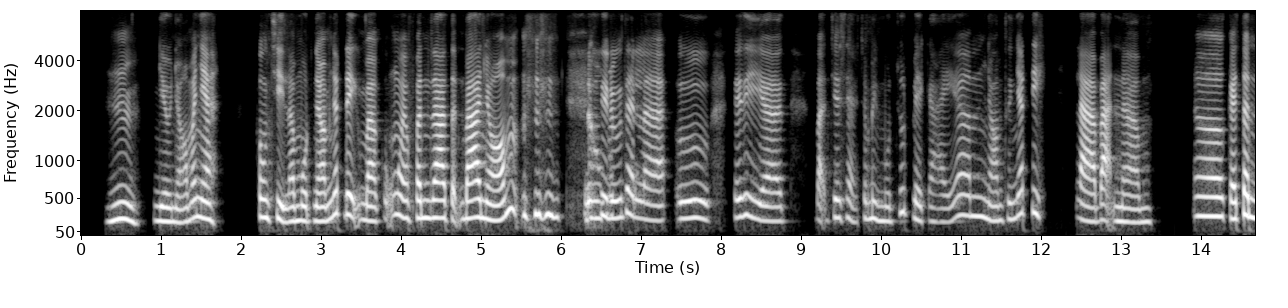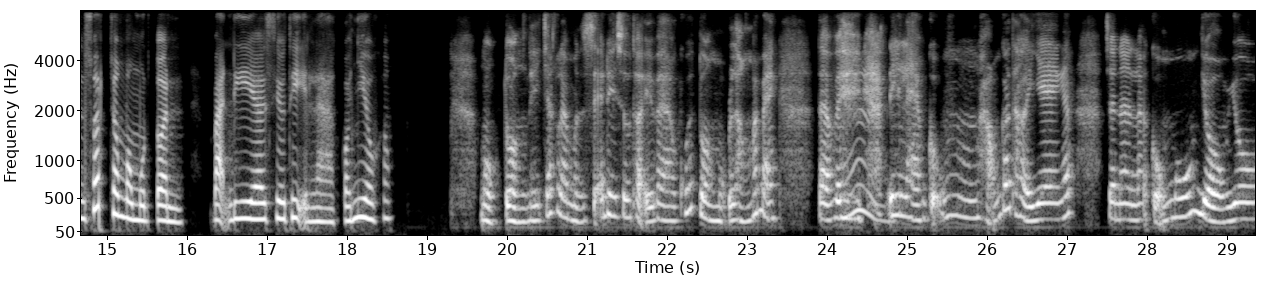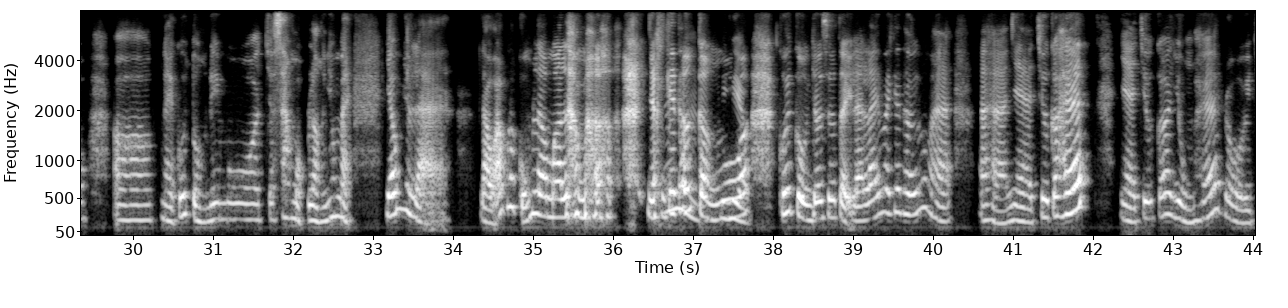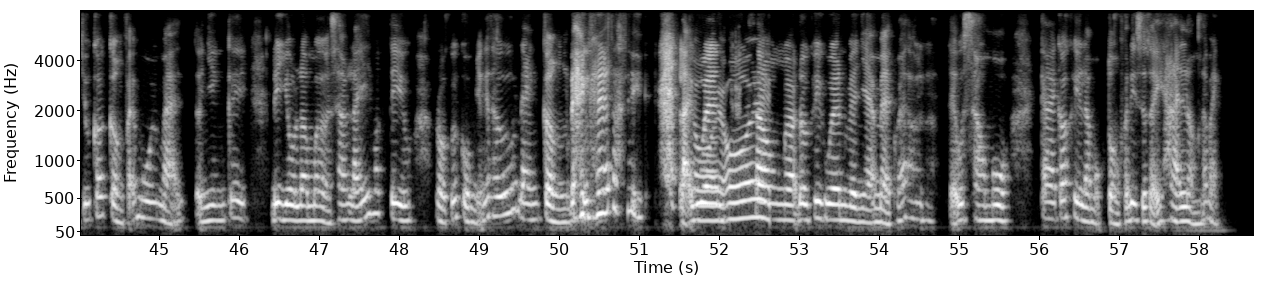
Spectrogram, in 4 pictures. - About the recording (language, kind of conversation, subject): Vietnamese, advice, Làm sao mua sắm nhanh chóng và tiện lợi khi tôi rất bận?
- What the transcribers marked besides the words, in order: laugh; tapping; laughing while speaking: "vì"; laughing while speaking: "lơ mơ những cái thứ"; laughing while speaking: "đang hết á thì"; other background noise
